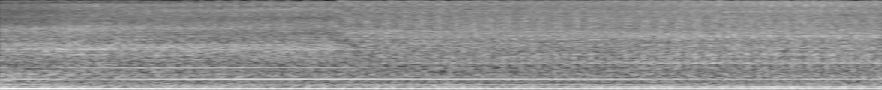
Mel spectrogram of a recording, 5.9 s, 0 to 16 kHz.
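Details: Steady V8 idle with a faint, loosely regular beat about three per second over a deep hum; some unidentified engine noise at idle, cause unclear.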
